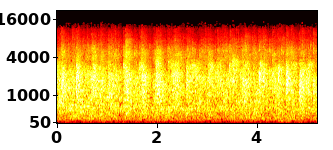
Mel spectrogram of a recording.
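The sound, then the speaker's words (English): Church audience clapping for a newly engaged couple, a steady wash of many hands applauding, faint and continuous with no voices over it. “okay, let's stop clapping.”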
